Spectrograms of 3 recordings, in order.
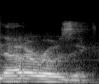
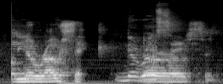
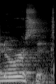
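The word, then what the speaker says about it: Nedoroscik: Steven Narosic. Did I say it right? Neurosic. Yeah, Neurosic.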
